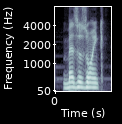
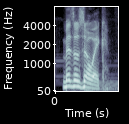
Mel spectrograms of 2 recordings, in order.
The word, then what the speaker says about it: Mesozoic: Mesozoink. Mesozoink? Mesozoink? I can't even pronounce that.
